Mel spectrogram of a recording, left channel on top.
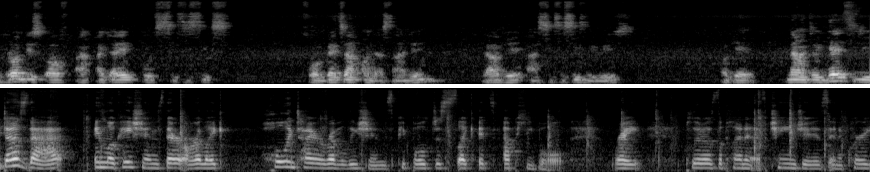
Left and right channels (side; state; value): both; different; correlation 0.00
